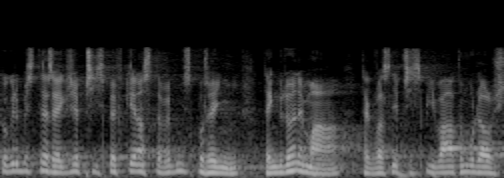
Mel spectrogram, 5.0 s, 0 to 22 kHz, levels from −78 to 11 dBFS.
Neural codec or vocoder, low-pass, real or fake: none; 7.2 kHz; real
